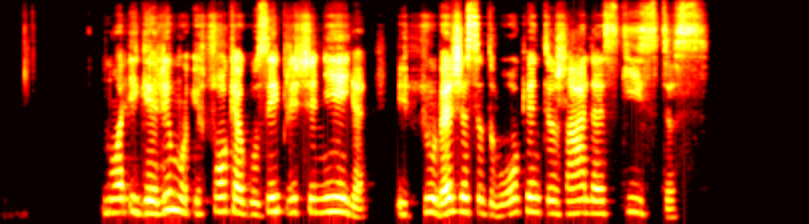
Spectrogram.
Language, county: Lithuanian, Vilnius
